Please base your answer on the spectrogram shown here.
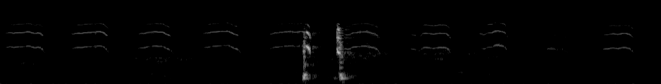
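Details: Peregrine falcon young at the nest while the adult female feeds them, giving a steady run of thin, arched, wheezy squeals about three a second, broken midway by two sharp, loud clicks.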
